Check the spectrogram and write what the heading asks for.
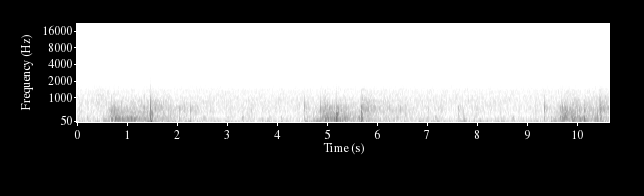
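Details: Crackles heard over the chest of a real mechanically ventilated patient with an AccurSound electronic stethoscope: three machine-driven breaths, about 14 a minute, with brief popping crackles.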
